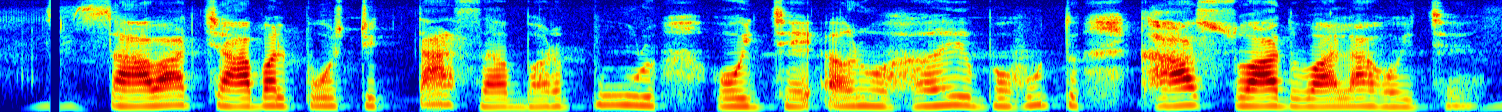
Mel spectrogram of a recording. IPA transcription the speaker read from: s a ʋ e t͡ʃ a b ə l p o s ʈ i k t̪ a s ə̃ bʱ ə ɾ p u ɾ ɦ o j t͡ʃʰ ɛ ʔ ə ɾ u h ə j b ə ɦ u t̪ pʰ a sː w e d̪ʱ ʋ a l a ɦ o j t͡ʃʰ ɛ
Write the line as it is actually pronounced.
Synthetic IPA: s a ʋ a t͡ʃ a b ə l p o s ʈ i k t̪ a s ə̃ bʱ ə ɾ p u ɾ ɦ o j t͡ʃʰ ɛ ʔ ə ɾ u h ə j b ə ɦ u t̪ kʰ a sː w a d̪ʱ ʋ a l a ɦ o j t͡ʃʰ ɛ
